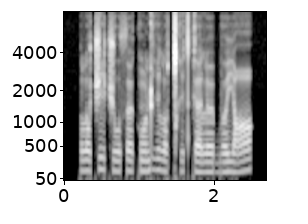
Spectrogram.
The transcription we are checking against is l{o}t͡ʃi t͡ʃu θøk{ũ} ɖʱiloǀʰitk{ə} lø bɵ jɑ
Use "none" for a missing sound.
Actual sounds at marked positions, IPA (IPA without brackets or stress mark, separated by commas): o, ũ, ɛ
